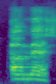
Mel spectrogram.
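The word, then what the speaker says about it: Tom Misch: How you pronounce his name again? Tom Mish.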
